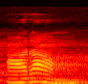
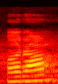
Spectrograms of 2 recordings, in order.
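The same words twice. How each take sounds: First: "आराम" as AA-raam, both vowels long; lower, falling "आराम" with long first a; correct pronunciation. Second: "आराम" with short first a, uh-RAAM; rising "आराम", first vowel cut short; misspelt option. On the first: Teacher gives the answer, correct long-vowel "आराम". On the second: Teacher reads out a wrong option, "आराम" with a short first vowel. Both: Shown as a demonstration. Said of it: "इसमें से कौन सा है correct".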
